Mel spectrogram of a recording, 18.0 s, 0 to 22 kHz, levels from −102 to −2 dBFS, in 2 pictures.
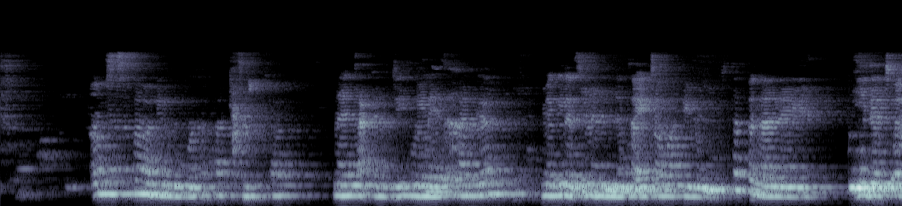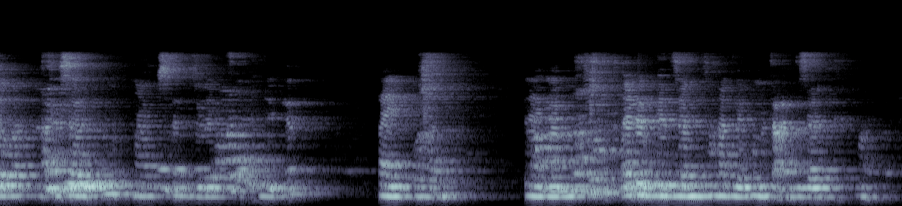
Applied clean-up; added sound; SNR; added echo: none; none; none; reverberation time 0.8 s.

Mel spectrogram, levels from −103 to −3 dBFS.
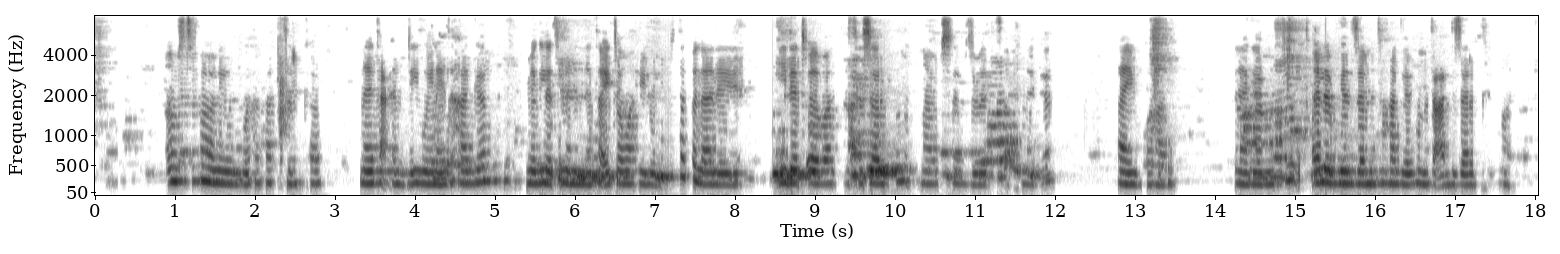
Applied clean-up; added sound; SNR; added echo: none; none; none; none.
